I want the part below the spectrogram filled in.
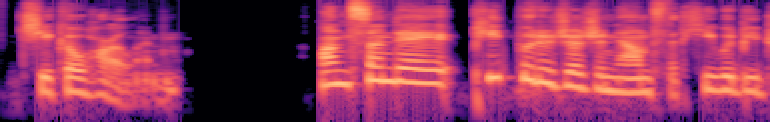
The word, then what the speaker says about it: Buttigieg: In Malta, they pronounce it, I was scolded many times, but I think I got it at the end. It is Buttigieg, Buttigieg, like that, Buttigieg. They kind of roll right over the first two syllables and then draw out the third, like each.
